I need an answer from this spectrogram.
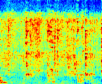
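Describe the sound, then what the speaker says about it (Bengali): Dry stirring and scraping in a dry, oil-free wok, with a steady gritty rustle of a mashed bharta mixture being tossed, continuous and close, no talking. "তা এইটা আরেকটু ভেজে নেব, কড়াইতে, শুকনো কড়াইতে নেড়ে নেব"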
